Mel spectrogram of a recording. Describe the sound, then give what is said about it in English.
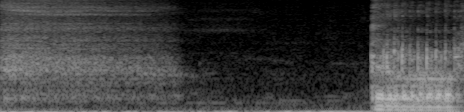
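A person tries to growl: a raspy, breathy rumble, a short pause, then a brief, loud, throaty vocal growl. No words are spoken. “try growling once.”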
